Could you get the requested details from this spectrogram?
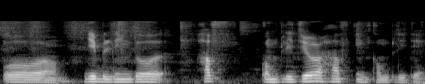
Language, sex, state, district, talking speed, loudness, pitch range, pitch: Hindi, male, Nagaland, Kohima, 155 wpm, -18 LUFS, 105-125 Hz, 120 Hz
